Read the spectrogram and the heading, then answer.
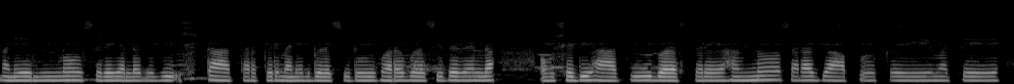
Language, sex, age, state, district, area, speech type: Kannada, female, 45-60, Karnataka, Bidar, rural, spontaneous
